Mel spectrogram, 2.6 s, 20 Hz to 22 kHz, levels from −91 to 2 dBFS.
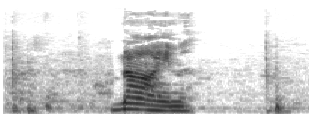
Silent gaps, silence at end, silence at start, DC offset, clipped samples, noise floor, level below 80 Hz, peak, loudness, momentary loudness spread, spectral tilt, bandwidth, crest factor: none; 0.2 s; 0.1 s; under 0.1%; under 0.1%; -59 dBFS; -62 dBFS; -2 dBFS; -14 LUFS; 24 LU; -5.5 dB/octave; 14 kHz; 18 dB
